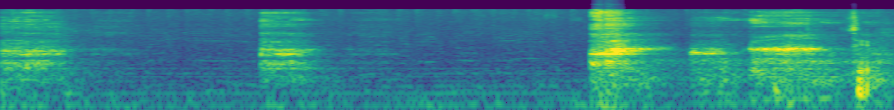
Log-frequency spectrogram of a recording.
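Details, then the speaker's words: Sleep-institute patient wired with polysomnography sensors during a sleep study: harsh, irregular snoring bursts, a quiet pause with effort to breathe, then gasping snorts as the airway reopens; snoring with obstructive sleep apnea. "les queremos Mostrar aquel tipo de ronquido del sueño obviamente se produce durante el sueño que es el que nos debe preocupar"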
